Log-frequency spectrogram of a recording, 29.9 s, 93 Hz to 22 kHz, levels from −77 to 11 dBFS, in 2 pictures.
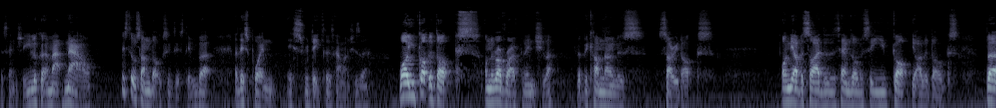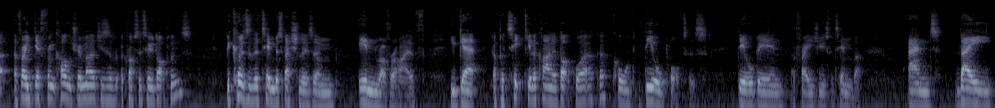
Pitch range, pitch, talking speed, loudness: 100-135 Hz, 110 Hz, 175 wpm, -31 LUFS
